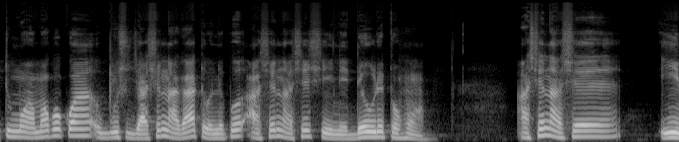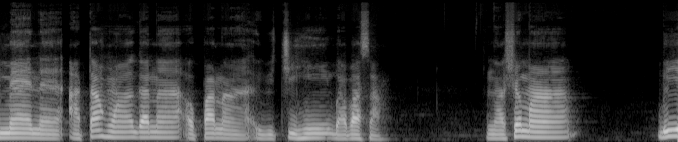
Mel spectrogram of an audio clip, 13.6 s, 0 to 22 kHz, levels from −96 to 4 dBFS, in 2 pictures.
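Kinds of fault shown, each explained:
Short concealed packet loss: about 20 ms of the speech stream arrived too late to decode each time, and the receiver bridged the gap by extending the preceding sound, then crossfading back. This happens at 2.93, 5.33 and 9.96 s (just after "hwa gana lipana be"), each heard as a brief smear or wobble.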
